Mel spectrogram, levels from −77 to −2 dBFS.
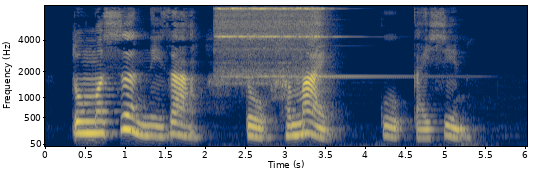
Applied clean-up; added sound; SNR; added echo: none; Bell / Doorbell; 3 dB; reverberation time 0.3 s.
